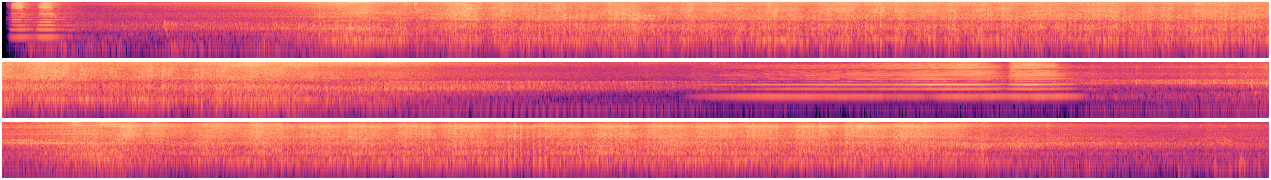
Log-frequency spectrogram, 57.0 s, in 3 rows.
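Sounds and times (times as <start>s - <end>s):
train horn blast: 0.1s - 1.4s, 29.2s - 35.8s
train passing at speed: 0.1s - 57.0s.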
